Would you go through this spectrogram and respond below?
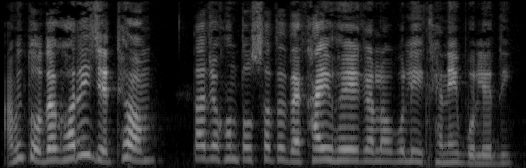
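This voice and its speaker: A woman's voice: mid-range voice, expressive, quick pace, a little mellow, close to an everyday voice. A woman voicing a doting, folksy old village man, newly remarried, in a comedy cartoon. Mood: friendly, instructing.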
